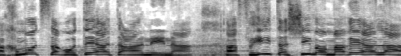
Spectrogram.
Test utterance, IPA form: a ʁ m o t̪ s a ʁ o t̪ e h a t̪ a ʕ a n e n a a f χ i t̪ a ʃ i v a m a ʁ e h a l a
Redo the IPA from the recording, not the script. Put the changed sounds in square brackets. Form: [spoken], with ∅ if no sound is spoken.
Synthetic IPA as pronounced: a [χ] m o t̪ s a ʁ o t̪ e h a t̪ a ʕ a n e n a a f [h] i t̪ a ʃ i v a m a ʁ e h a l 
